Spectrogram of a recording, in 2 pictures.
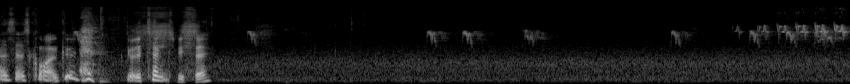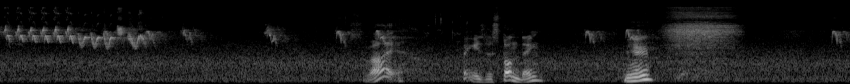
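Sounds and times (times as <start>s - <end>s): bird song: 2.4s - 3.3s, 4.2s - 5.7s, 6.4s - 14.9s, 16.2s - 17.0s.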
